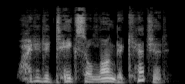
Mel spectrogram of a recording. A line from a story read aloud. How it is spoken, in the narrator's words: I asked under my breath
